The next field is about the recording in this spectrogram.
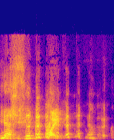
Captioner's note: laughter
